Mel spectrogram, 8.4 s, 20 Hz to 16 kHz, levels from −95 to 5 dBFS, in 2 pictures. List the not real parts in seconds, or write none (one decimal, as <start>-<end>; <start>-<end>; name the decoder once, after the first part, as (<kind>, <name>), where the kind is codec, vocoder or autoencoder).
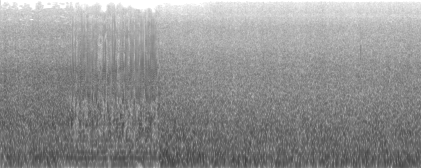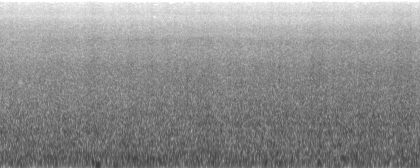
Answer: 0.7-1.6 (vocoder, BigVGAN v2)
